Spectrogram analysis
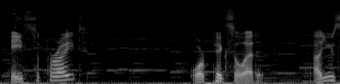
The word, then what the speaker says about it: Aseprite: Sometimes I'll use, I think it's pronounced Aseprite, or Pixel Edit.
